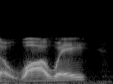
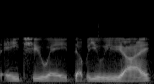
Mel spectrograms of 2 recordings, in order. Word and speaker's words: Huawei: And so the one that I ended up going with is the Huawei. Is how it's pronounced, however it's spelled, Huawei.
